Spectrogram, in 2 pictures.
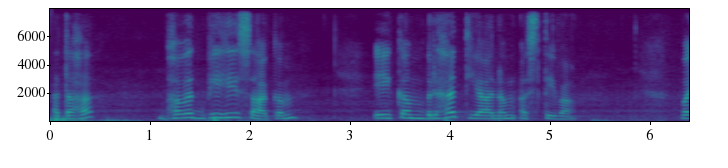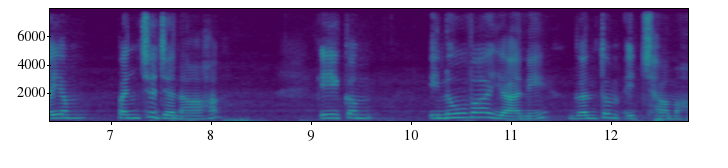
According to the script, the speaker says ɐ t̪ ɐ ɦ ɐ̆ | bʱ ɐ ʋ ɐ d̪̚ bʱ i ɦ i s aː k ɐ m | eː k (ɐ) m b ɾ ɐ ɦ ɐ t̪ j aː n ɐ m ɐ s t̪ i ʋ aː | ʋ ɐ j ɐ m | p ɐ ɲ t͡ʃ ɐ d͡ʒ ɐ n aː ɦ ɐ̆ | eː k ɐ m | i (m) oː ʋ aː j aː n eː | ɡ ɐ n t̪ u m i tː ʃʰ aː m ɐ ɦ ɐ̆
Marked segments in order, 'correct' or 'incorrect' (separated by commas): correct, incorrect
